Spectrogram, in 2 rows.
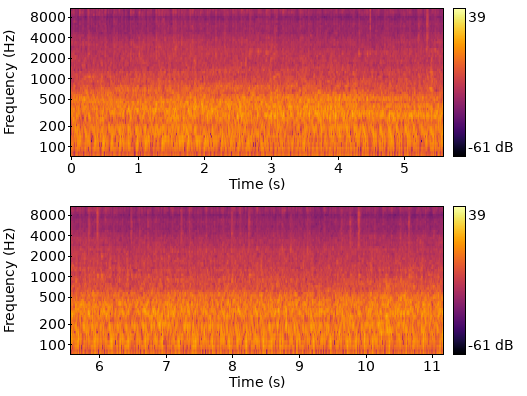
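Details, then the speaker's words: LS-swapped Nissan S14 on a dyno with a newly fitted AEM Infinity 708 ECU, under load: very loud, harsh engine roar with a hard knock from one cylinder bank, not the clutch. This is rod knock from a rod bearing failing due to a blocked oil passage. "he was like it's clutch I'm like this is not clutch that's not clutch it's way up on this Bank - it's on the other bank really"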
